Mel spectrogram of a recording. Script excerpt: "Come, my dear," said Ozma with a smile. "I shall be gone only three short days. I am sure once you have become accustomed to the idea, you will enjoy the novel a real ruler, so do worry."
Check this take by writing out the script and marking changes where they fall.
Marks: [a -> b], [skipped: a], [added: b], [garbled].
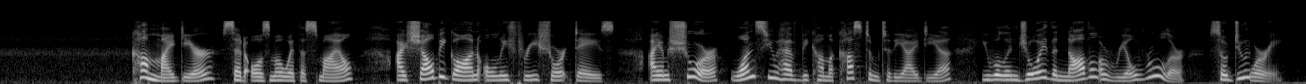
"Come, my dear," said Ozma with a smile. "I shall be gone only three short days. I am sure once you have become accustomed to the idea, you will enjoy the novel a real ruler, so do worry."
